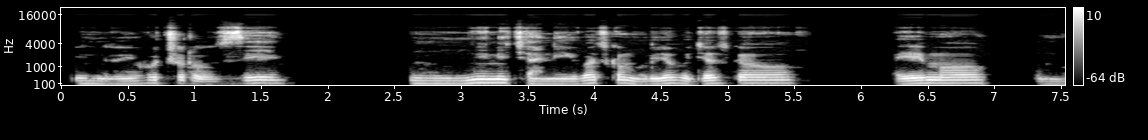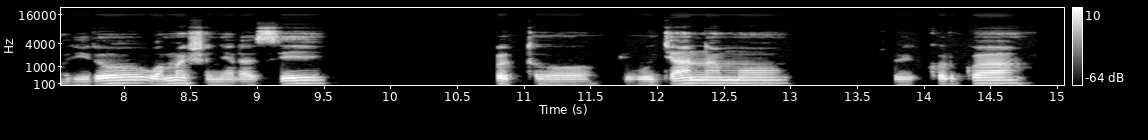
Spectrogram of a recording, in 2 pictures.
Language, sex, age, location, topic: Kinyarwanda, male, 25-35, Kigali, government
